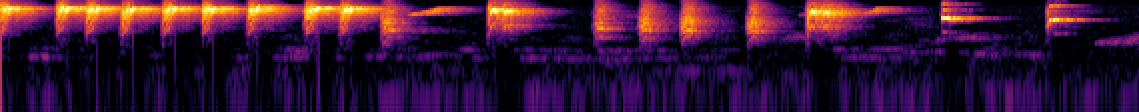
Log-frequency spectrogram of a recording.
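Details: Rasping purple-throated sunbird song, used to goad silent birds into calling. Opens with a fast, even string of ten high chips, then slower, buzzy scratchy notes and a few thin descending whistles.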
